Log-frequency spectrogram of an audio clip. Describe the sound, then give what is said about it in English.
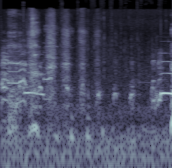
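Clucking from a Eustropian fire chicken, a rapid run of many short, faint clucks that grows louder at the very end. “There you go. The Eustropian fire chicken. It's quite the delicacy. Oh shit! Quick, catch it! Catch it before it burns the whole house down!”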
